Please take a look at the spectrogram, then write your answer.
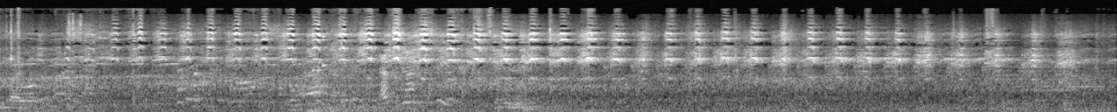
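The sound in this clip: Harsh, repeated squawking calls from adult urban raptors diving at people checking a nest box on a building ledge. The calls come in a rapid, rhythmic series that grows more regular over time.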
